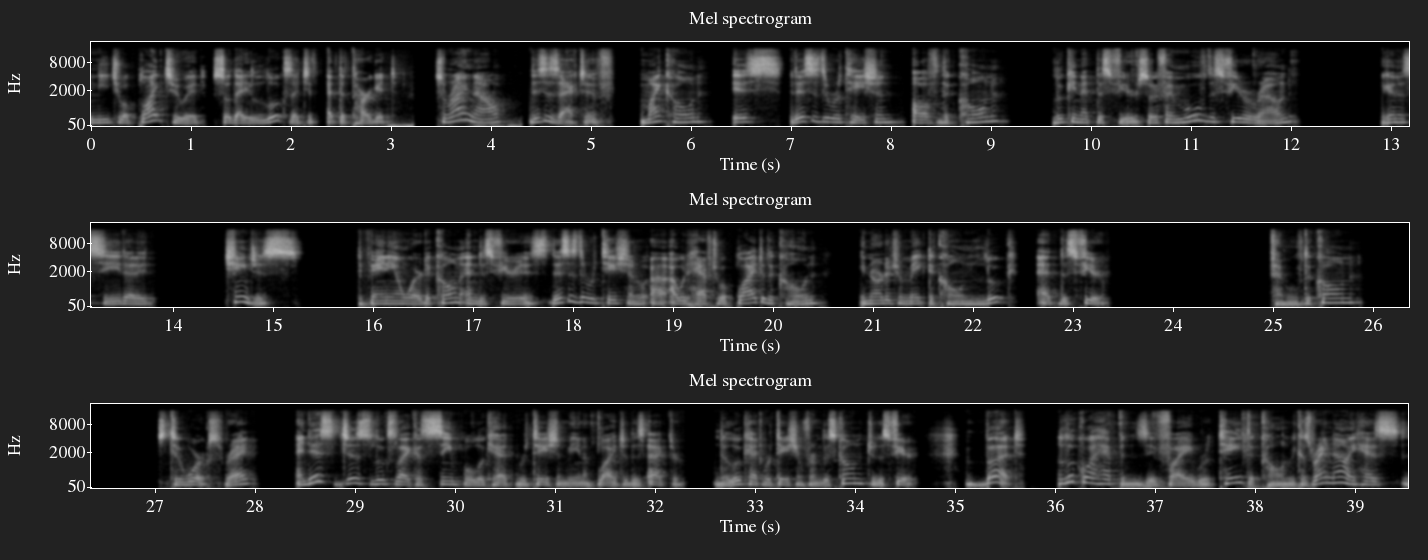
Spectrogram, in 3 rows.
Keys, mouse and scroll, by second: 4.6 click, 7.8 click, 10.3 click, 11.3 click, 11.9-24.8 drag, 25.4 click, 26.5-28.7 drag, 29.2 click, 30.1 middle click, 31.3 middle click, 35.3 middle click, 35.9-36.9 right drag, 36.5 e, 37.8 e.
